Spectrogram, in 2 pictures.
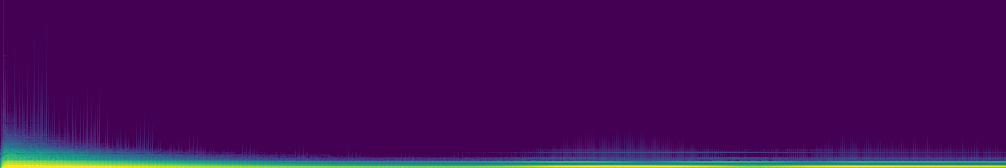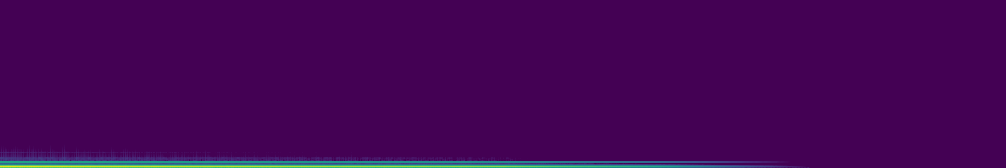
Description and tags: ae feedback
Created with Reason using several different effects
